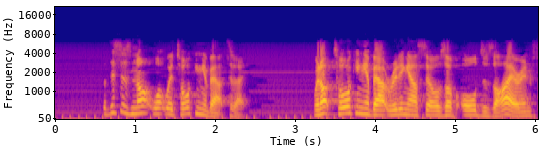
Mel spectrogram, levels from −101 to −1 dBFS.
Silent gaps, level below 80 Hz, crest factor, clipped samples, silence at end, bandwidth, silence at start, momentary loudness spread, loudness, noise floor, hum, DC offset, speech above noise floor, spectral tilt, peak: none; -50 dBFS; 18 dB; under 0.1%; 0.05 s; 6.2 kHz; 0.6 s; 14 LU; -19 LUFS; -47 dBFS; none; under 0.1%; 28 dB; -3 dB/octave; -2 dBFS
